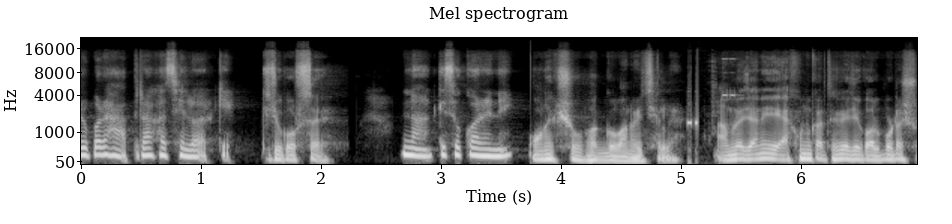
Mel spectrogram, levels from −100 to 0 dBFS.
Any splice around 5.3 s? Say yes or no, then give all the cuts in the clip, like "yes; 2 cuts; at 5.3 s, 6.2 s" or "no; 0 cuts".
yes; 2 cuts; at 1.5 s, 5.3 s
